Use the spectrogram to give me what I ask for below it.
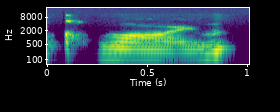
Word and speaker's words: climb: ending past tense Ed we have climb which is the blend in the beginning silent letter pattern with that B it's not climb a climb right vowel team with break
